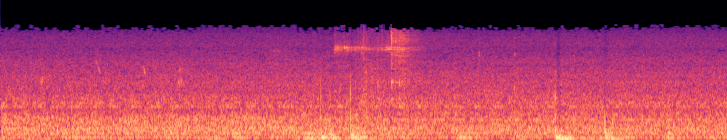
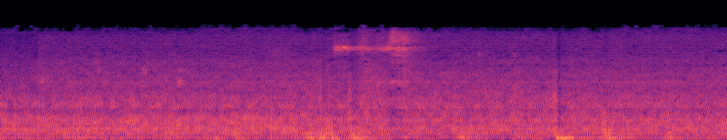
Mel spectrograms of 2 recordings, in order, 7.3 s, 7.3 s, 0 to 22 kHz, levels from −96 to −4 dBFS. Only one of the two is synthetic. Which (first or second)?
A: second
